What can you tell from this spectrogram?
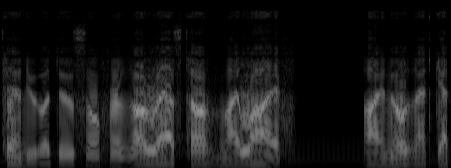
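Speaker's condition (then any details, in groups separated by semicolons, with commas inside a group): Athetoid cerebral palsy; birth oxygen loss over an hour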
